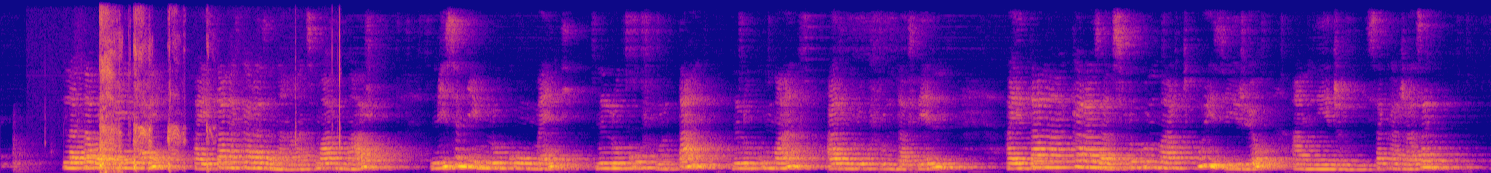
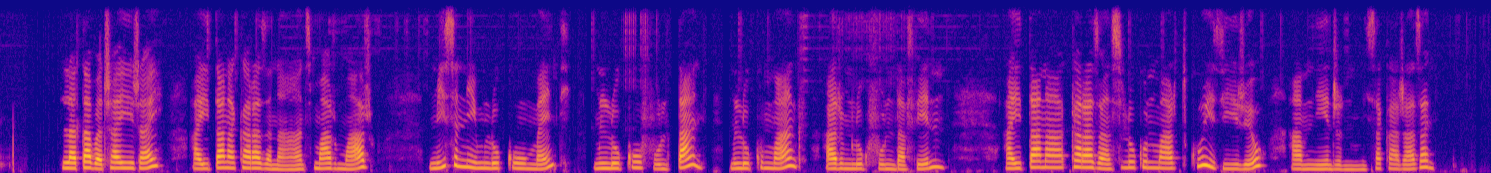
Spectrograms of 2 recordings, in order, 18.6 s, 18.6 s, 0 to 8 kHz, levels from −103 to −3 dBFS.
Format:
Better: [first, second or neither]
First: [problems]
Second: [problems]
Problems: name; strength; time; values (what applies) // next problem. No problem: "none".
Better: second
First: background sound (Cough); 6 dB below the speech // room echo; dies away in 1.1 s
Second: none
